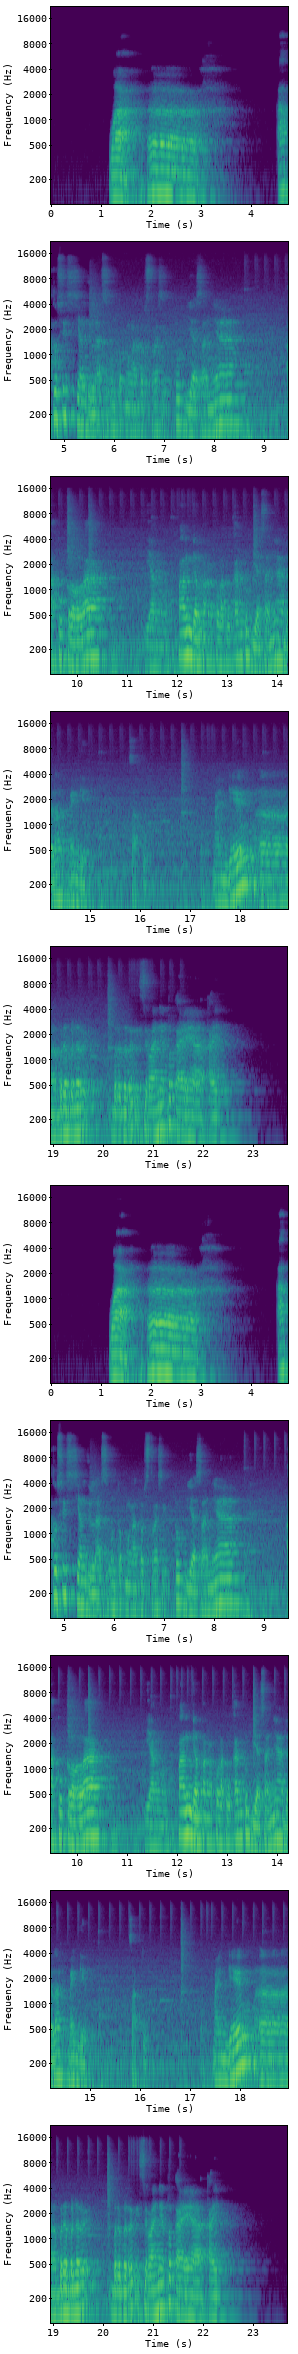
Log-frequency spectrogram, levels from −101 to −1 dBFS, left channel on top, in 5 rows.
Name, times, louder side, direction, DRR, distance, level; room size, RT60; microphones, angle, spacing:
voice 1, 1.2-3.4 4.5-8.4 8.7-8.8 9.4-10.5 11.3-14.9 15.8-16.1 17.4-19.7 20.1-22.3, right 2 dB, 30° right, 3 dB, 0.4 m, -32 dB
sound 1, 5.5-20.5, equal, 30° left, 1.5 m, -43 dB
sound 2, 8.6-21.7, equal, 65° right, 1.1 m, -48 dB
11.0 x 5.2 x 2.4 m, 1.3 s
head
